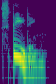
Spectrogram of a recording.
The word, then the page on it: speeding: British English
